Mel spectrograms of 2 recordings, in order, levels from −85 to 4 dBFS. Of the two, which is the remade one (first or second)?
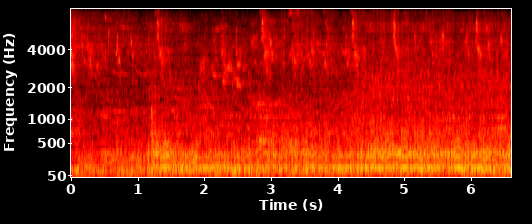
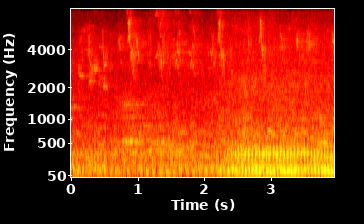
first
